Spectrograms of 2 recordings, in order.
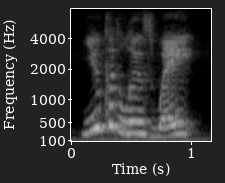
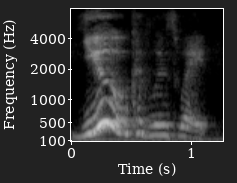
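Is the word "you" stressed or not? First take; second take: not stressed; stressed. First: The word you is not stressed. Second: The word you is strongly stressed.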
